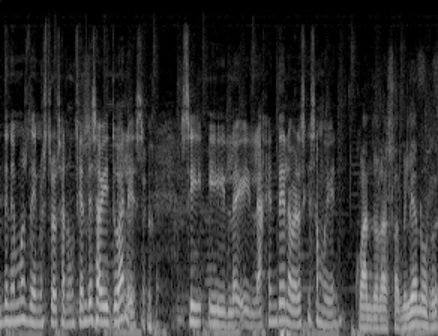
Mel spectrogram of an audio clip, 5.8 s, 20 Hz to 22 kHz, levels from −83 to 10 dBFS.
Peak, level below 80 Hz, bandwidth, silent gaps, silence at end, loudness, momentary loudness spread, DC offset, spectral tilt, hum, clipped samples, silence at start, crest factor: -4 dBFS; -38 dBFS; 18 kHz; none; 0 s; -23 LUFS; 10 LU; under 0.1%; -5.5 dB/octave; none; under 0.1%; 0 s; 18 dB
